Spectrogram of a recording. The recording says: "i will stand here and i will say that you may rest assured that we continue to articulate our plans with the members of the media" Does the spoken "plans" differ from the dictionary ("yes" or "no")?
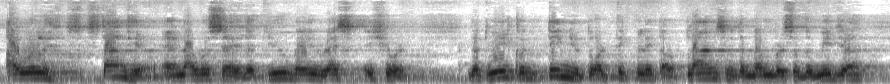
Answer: yes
